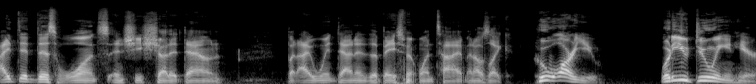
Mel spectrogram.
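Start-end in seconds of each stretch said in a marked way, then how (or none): 5.3-7.6 mock yell, raised and high-pitched. Retelling yelling at someone down in the basement, retelling a yell. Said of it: "I just started to yell that".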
